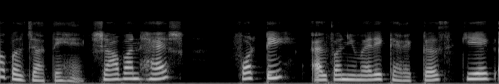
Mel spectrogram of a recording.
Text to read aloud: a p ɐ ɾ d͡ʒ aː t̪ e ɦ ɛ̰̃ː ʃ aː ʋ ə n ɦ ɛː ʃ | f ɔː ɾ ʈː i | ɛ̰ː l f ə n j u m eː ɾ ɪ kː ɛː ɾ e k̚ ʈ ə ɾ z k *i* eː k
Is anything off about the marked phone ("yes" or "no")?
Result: no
